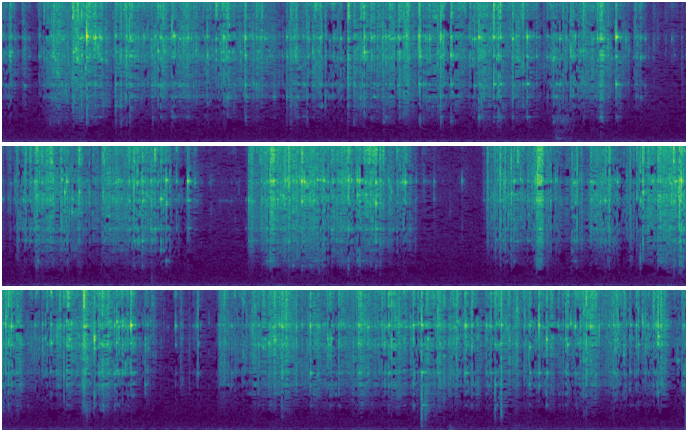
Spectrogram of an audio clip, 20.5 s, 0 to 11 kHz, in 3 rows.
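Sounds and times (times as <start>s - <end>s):
crisp jingling and rustling of everyday objects: 0.0s - 11.0s, 11.7s - 20.5s.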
